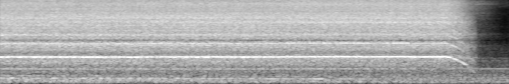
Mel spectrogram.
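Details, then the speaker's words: Avea ventilator being set up with nasal cannula circuit for a baby, running its extended self-test (EST): steady rushing hiss with a high whine gliding down and stopping; calibration completed successfully. "So, now we're going to click continue and it's going to do its thing."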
